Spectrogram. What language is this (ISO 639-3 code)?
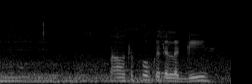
pan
